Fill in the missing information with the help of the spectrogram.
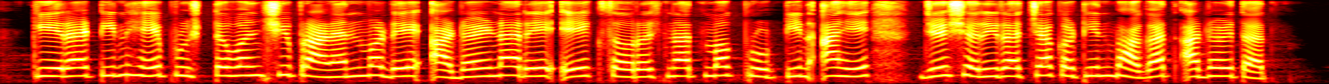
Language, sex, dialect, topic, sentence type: Marathi, female, Varhadi, agriculture, statement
